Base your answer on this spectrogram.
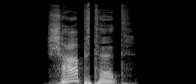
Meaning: inflection of schaben: 1. second-person plural preterite 2. second-person plural subjunctive II
- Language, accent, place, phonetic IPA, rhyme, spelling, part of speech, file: German, Germany, Berlin, [ˈʃaːptət], -aːptət, schabtet, verb, De-schabtet.ogg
